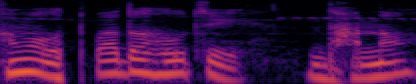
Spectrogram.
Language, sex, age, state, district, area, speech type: Odia, male, 18-30, Odisha, Koraput, urban, spontaneous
